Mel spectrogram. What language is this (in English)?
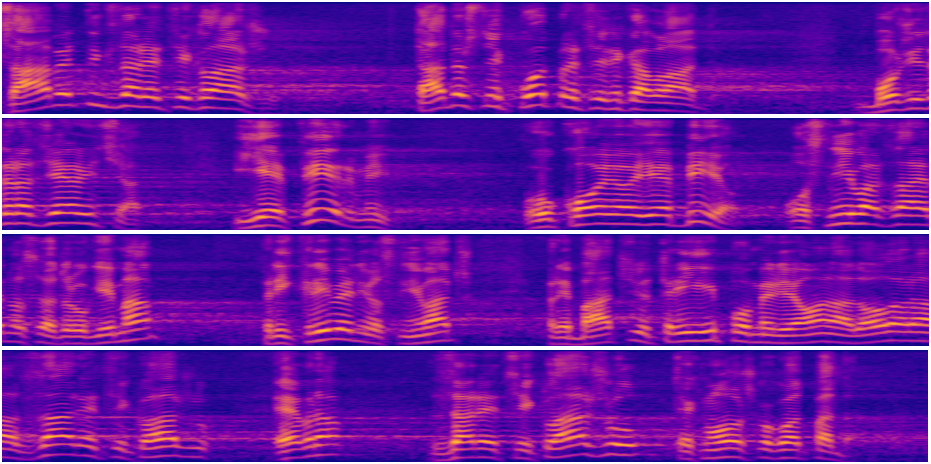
Serbian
